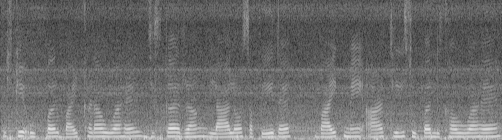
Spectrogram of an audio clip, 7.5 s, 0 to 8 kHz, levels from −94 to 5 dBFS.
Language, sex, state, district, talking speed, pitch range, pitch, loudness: Hindi, female, Chhattisgarh, Raipur, 160 wpm, 210-225 Hz, 220 Hz, -15 LUFS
